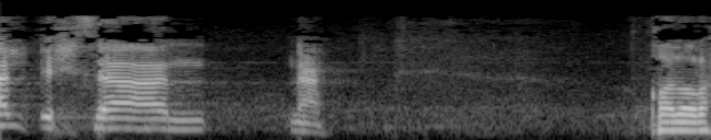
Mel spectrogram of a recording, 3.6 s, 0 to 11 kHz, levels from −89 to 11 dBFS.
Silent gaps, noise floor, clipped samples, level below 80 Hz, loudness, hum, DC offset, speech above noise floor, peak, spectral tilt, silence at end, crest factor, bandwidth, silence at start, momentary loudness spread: none; -54 dBFS; under 0.1%; -68 dBFS; -21 LUFS; none; under 0.1%; 33 dB; -2 dBFS; -4.5 dB/octave; 0 s; 20 dB; 8 kHz; 0 s; 14 LU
